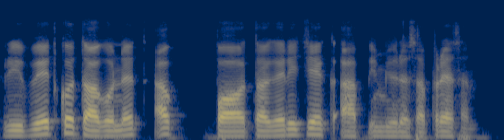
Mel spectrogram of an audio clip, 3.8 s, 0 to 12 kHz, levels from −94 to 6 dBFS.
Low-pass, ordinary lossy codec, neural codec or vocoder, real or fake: 7.2 kHz; Opus, 24 kbps; none; real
